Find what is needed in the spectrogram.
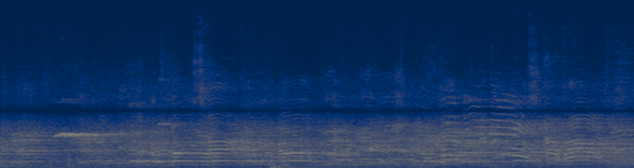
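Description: Echoing chatter of spectators in a gymnasium, with many short shoe squeaks and a single dull thud a little under three seconds in.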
